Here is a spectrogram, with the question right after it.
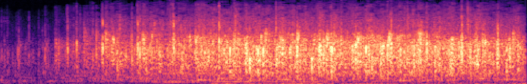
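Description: A campaign rally crowd for Harvey Dent bursts into applause, swelling over the first second into dense, sustained clapping that stays loud and steady throughout.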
